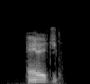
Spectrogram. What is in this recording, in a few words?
"aged", English; adjectives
